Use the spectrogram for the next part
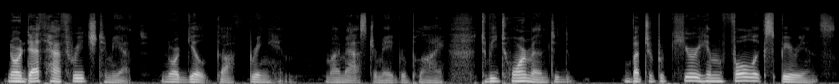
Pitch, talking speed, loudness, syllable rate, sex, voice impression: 120 Hz, 170 wpm, -21 LUFS, 4.9 syllables/s, male, masculine, adult-like, tensed, slightly powerful, clear, fluent, intellectual, refreshing, slightly sincere, friendly, lively, slightly kind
